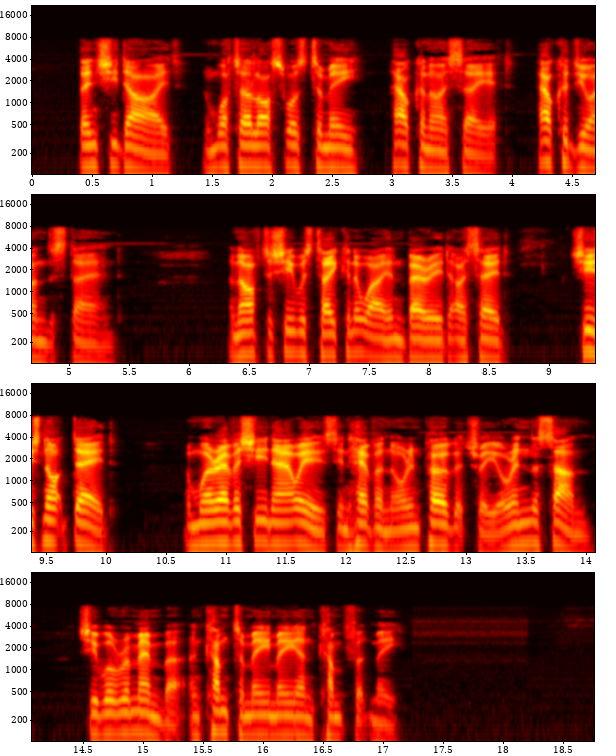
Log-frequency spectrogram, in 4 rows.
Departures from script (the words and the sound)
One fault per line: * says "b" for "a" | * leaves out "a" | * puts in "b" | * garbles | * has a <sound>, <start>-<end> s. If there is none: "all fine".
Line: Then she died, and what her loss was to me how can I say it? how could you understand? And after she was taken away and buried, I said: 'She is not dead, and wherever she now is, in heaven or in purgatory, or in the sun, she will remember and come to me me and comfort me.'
all fine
